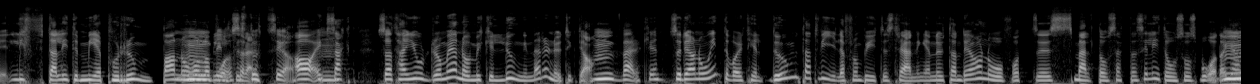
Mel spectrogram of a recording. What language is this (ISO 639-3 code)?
swe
